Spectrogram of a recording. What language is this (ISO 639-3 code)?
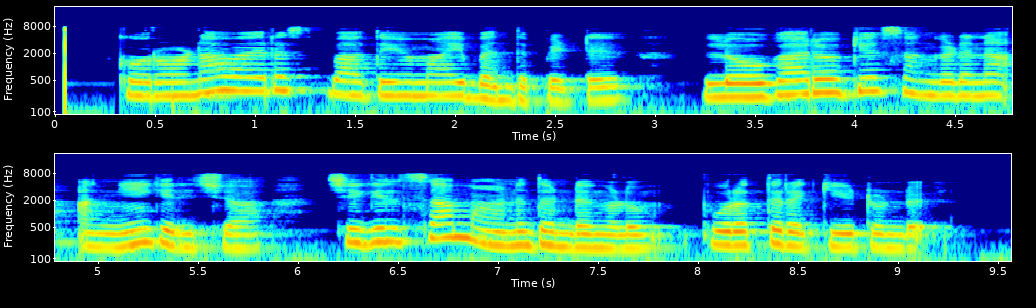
mal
